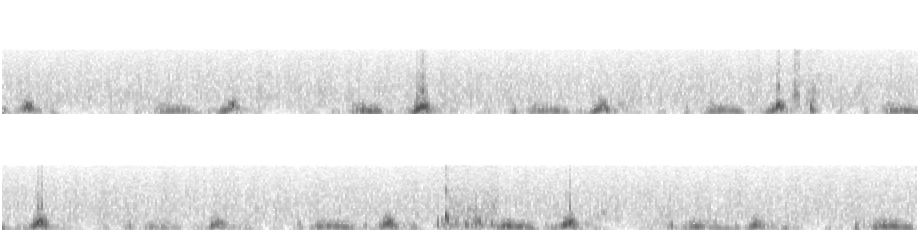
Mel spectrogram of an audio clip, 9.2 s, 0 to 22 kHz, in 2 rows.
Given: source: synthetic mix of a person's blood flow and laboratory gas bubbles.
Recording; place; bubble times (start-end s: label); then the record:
Doppler ultrasound of blood flow; precordium
3.95-4.10 s: bubbles
6.72-7.06 s: bubbles
From the record:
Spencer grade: 2 (many but less than half of the cardiac periods contain bubble signals, singularly or in groups); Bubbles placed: only in the low amplitude regions of the cardiac cycle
